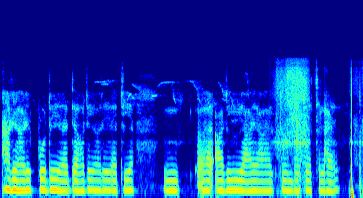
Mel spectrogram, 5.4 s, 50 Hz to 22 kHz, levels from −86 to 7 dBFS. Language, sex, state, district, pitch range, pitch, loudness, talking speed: Hindi, female, Bihar, Jamui, 155-165 Hz, 160 Hz, -29 LUFS, 130 wpm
